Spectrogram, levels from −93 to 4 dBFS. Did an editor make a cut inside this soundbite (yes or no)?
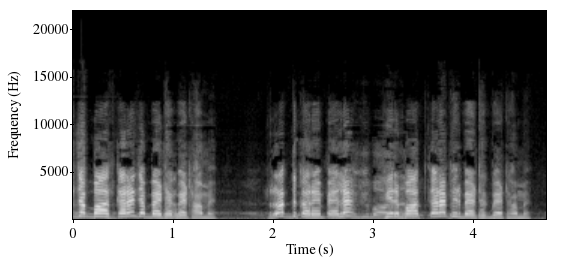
no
